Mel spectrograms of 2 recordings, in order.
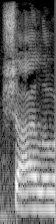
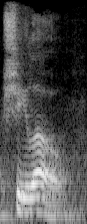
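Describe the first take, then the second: First: The i is said as a long 'eye' sound. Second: The i is said as an 'ee' sound. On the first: The speaker calls it wrong. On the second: The speaker calls it right.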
